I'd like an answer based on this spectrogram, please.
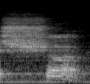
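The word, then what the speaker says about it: ש: No paleo hebraico é Shah, a pronúncia. Ela vai ter som de SH. Em pouquíssimas partes, som de S bem forte.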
